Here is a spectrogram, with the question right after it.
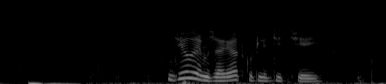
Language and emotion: Russian, neutral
